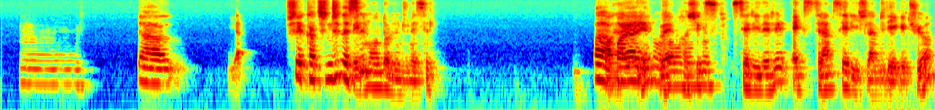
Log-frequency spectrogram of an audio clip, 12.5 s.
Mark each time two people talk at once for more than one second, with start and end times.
8.0-9.4

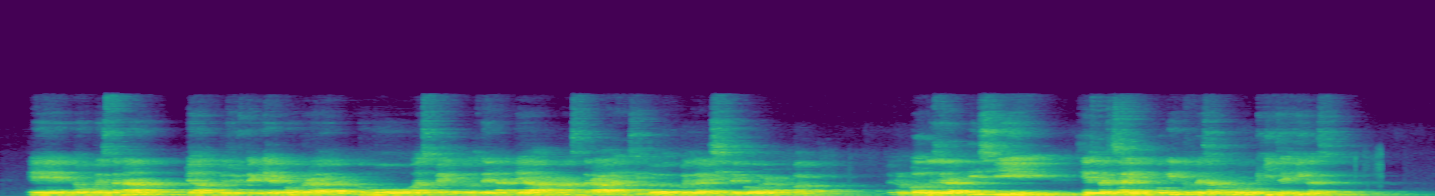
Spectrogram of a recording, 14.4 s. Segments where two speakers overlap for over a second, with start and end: none

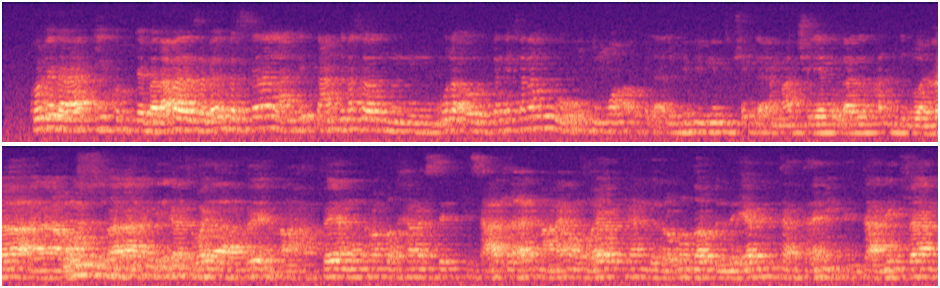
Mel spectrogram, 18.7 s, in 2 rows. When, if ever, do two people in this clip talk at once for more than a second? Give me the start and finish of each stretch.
9.9-11.9

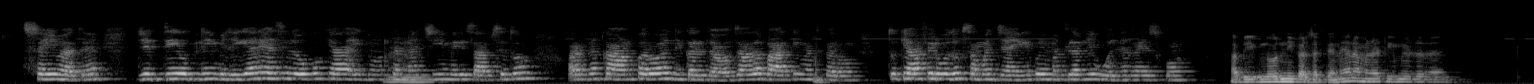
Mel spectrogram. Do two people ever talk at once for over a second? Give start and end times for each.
none

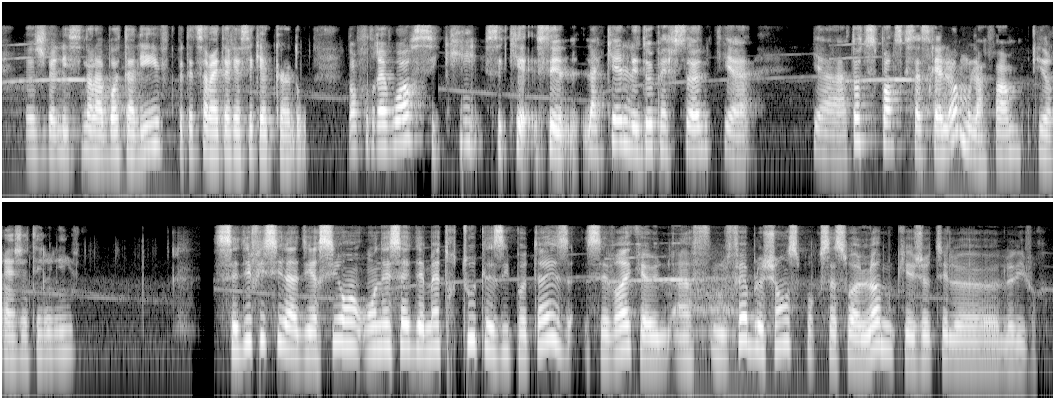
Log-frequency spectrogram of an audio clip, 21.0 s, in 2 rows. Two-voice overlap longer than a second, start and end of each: none

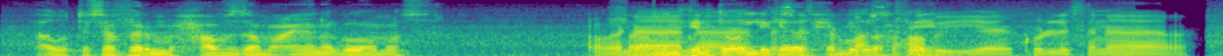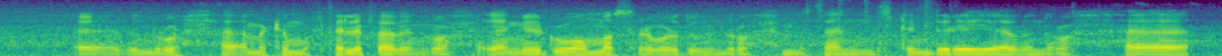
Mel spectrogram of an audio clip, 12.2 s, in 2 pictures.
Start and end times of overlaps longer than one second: 3.0-4.8

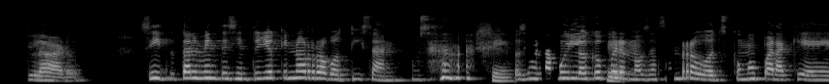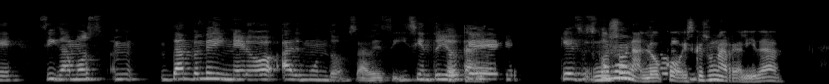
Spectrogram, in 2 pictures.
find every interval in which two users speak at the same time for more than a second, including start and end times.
14.1-15.5

